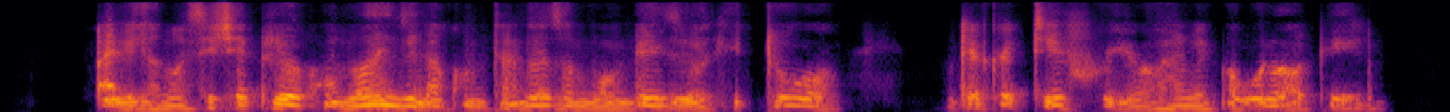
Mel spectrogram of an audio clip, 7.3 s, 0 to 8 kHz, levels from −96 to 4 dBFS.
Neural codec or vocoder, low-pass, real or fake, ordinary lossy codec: codec, 16 kHz, 1 kbps, FreqCodec, smaller model; 7.2 kHz; fake; AAC, 48 kbps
